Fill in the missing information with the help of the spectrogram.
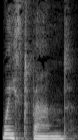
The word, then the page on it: waistband: British English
